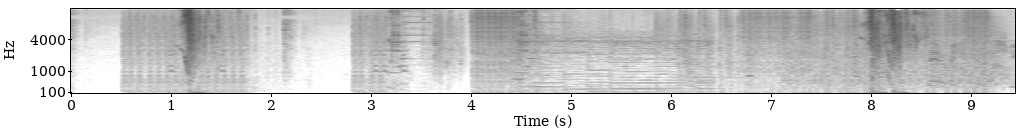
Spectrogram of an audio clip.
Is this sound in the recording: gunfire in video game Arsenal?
yes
